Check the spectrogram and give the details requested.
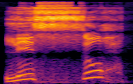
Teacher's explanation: Jadi bila kita lisuh, tekan suara kita, stopkan suara kita, putuskan suara kita pada makhraj ta di situ. Barulah kita lepas lidah kita ada angin. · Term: ta yang mati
